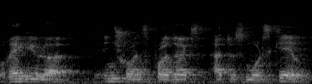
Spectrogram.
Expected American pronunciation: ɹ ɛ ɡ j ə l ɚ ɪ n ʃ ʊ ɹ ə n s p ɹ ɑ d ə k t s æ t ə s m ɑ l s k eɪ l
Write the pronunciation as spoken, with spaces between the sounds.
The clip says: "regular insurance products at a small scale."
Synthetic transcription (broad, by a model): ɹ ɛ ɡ j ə l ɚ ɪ n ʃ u ə n s p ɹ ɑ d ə k t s æ t ə s m ɑ l s k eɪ l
